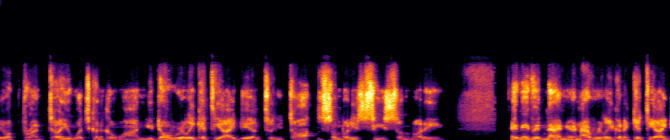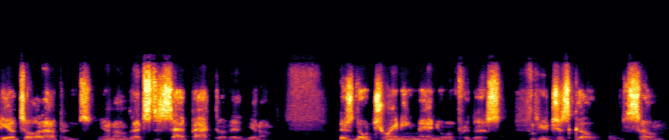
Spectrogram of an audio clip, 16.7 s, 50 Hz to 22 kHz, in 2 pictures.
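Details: Male laryngectomee who had laryngectomy surgery in 2020 and speaks without a larynx: alaryngeal speech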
